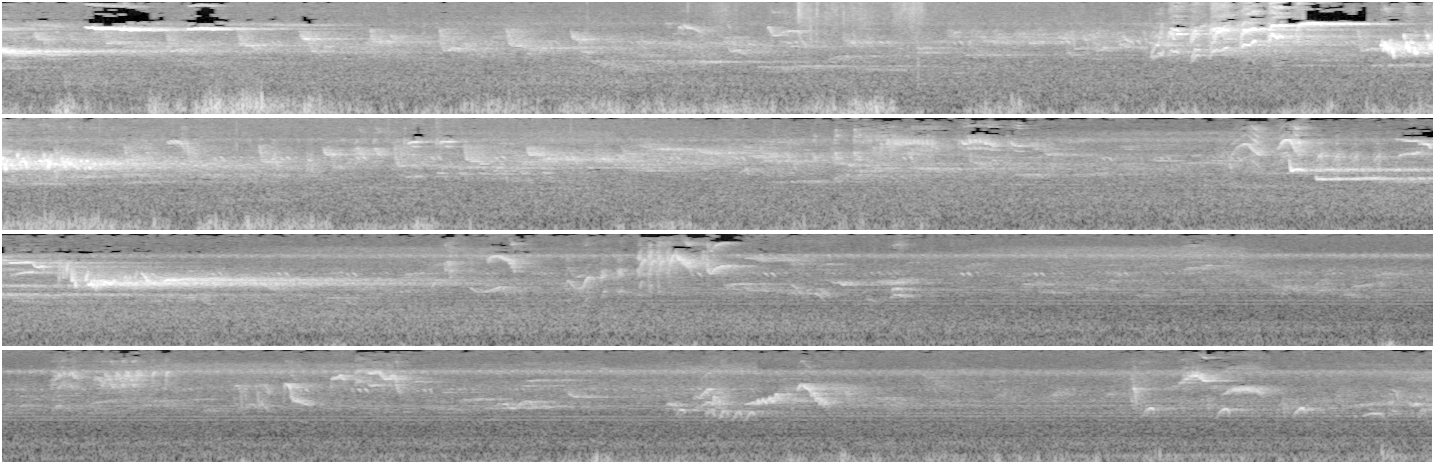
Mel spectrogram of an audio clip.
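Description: Several wild songbirds singing and calling, with short trills and chirps that are loudest about seven and fifteen seconds in. Under them is a low, gusting rumble that fades out within the first ten seconds or so, leaving a faint steady outdoor hum.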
